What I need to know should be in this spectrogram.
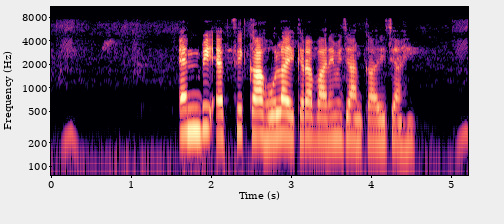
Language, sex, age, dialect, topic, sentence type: Bhojpuri, female, 18-24, Western, banking, question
